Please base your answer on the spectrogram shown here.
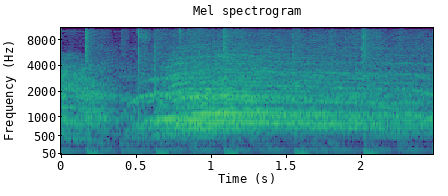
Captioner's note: crowd cheers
